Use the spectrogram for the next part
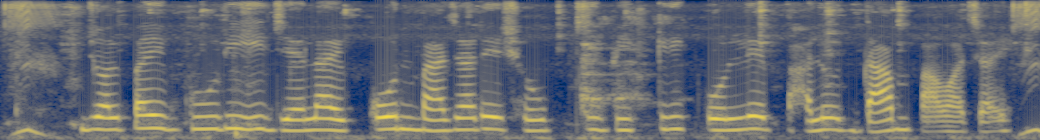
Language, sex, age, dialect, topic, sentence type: Bengali, female, 18-24, Rajbangshi, agriculture, question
